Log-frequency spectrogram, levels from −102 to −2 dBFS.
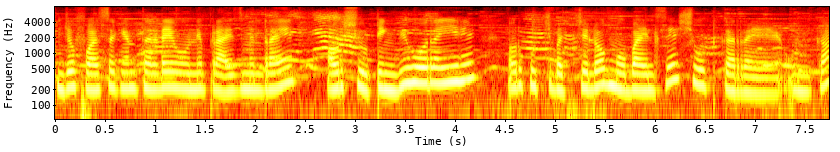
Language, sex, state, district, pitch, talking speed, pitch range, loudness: Hindi, female, Bihar, West Champaran, 215 Hz, 200 wpm, 205-245 Hz, -15 LUFS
